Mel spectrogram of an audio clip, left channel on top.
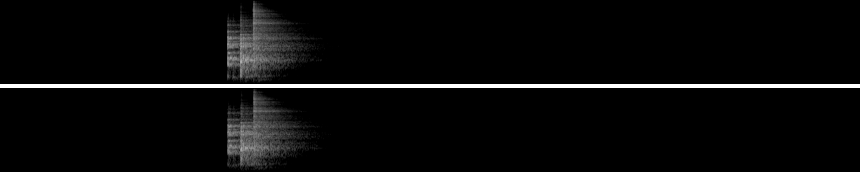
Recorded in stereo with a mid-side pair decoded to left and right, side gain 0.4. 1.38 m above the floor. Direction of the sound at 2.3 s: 70° left.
